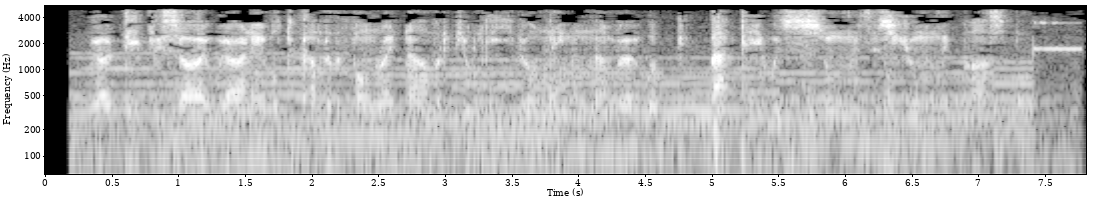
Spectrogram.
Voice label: answer machine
